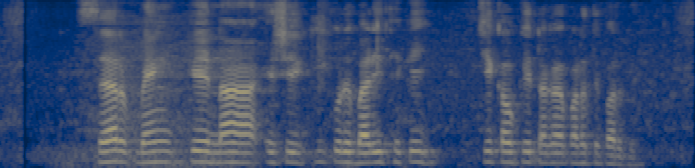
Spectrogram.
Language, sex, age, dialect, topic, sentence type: Bengali, male, 25-30, Northern/Varendri, banking, question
